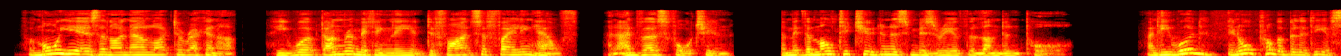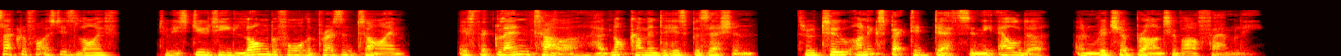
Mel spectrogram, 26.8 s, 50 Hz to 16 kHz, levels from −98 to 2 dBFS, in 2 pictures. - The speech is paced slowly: No, average, 155 wpm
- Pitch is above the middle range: No, medium, 145 Hz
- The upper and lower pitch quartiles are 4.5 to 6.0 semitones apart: No, average, 3.9 semitones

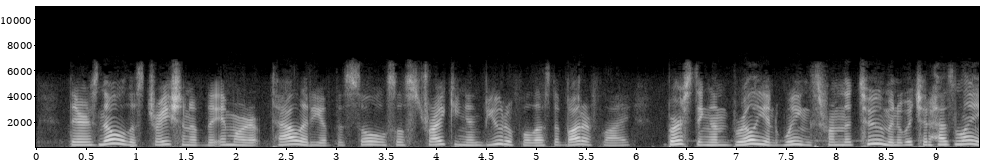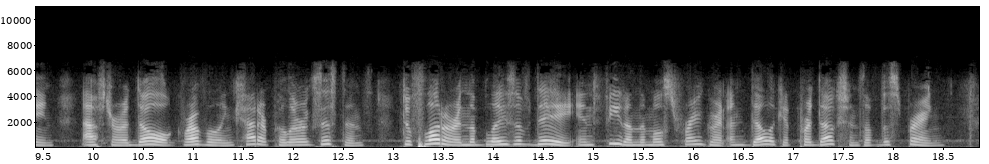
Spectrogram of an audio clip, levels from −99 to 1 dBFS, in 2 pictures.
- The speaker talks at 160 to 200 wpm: Yes, average, 170 wpm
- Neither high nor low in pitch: No, high, 225 Hz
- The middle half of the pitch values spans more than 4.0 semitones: No, average, 3.6 semitones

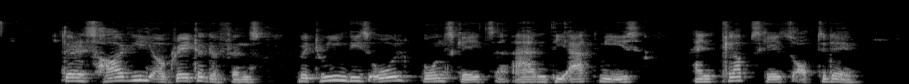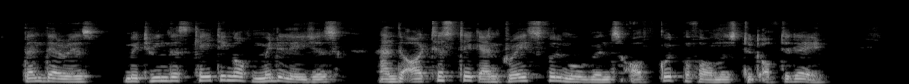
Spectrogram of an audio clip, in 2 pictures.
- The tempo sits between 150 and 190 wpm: No, average, 140 wpm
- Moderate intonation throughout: No, wide, 5.9 semitones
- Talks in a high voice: No, low, 135 Hz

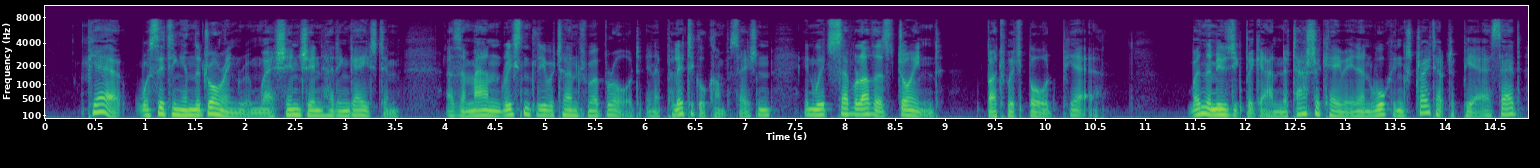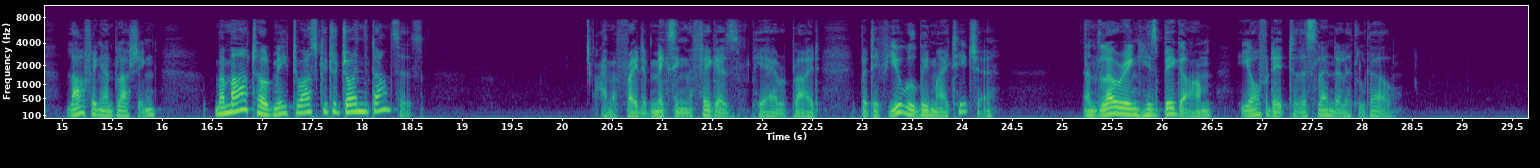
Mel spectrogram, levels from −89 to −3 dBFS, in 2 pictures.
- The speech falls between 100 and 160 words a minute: No, average, 180 wpm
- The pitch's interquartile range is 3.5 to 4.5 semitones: No, average, 5.3 semitones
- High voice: No, low, 105 Hz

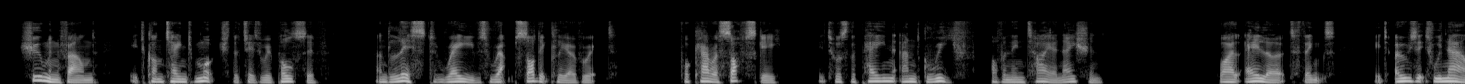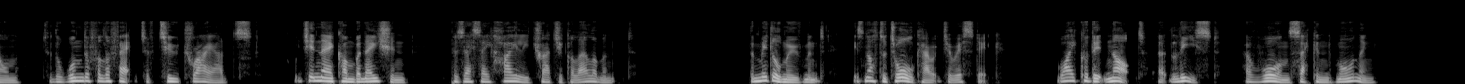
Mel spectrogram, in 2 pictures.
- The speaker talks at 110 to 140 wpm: Yes, slow, 135 wpm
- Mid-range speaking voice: No, low, 125 Hz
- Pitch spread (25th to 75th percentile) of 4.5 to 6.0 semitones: Yes, average, 5.1 semitones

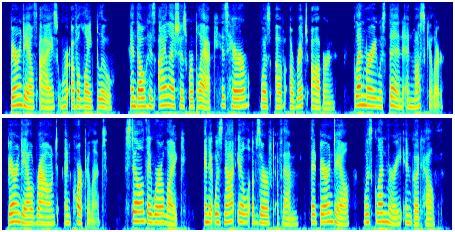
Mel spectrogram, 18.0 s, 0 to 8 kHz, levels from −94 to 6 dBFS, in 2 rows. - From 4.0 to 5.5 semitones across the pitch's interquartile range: No, average, 2.9 semitones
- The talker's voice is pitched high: Yes, high, 210 Hz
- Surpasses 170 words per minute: No, average, 165 wpm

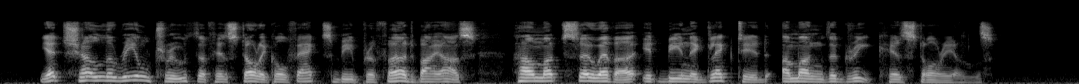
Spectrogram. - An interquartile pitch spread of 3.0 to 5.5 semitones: Yes, average, 5.1 semitones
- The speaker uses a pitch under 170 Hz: Yes, low, 135 Hz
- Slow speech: Yes, slow, 120 wpm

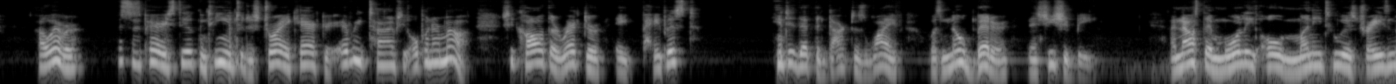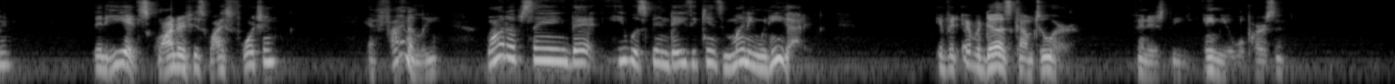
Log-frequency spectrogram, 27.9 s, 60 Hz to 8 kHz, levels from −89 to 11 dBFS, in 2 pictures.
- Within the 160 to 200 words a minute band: Yes, average, 165 wpm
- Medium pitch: Yes, medium, 180 Hz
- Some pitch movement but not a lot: No, wide, 5.8 semitones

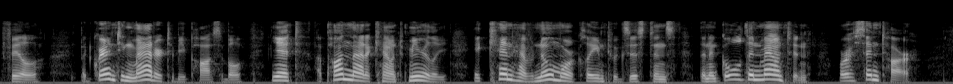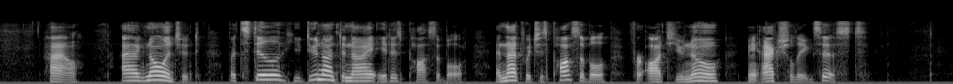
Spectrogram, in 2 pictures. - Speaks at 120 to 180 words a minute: Yes, average, 165 wpm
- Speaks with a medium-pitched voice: Yes, medium, 165 Hz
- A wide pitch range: Yes, wide, 8.1 semitones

